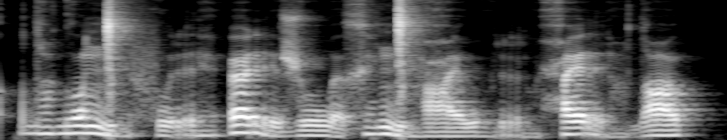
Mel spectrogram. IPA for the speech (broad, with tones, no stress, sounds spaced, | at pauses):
dˤ o̤˥ ɡ o˥ ŋ͡ǀ ɛ̤˨ f u˨ r ɛ̤˦ ʔ œ˥ r ɨ˩ ʒ u˨ w ə˩ x ɛ̤˥ ŋ͡ǀ ɛ̤˨ ʕ ɛ˨ w ṳ˨ r o̤˩ ħ ɛ˦ r ɛ̤˩ dˤ o˥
